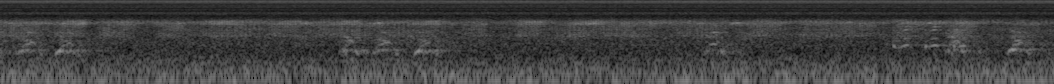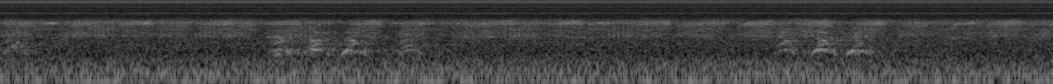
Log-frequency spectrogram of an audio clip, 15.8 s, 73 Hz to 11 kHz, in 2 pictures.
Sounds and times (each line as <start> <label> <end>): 0.0 Insects sounds 15.8
0.0 Dogs barking 0.7
2.6 Dogs barking 3.4
5.3 Dogs barking 5.6
7.1 Dogs barking 8.2
9.9 Dogs barking 11.2
13.7 Dogs barking 14.5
